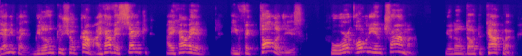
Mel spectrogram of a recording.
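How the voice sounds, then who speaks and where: An elderly man, a senior surgeon, commenting informally at a medical discussion in loosely built non-native English. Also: medium pitch. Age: 70s to 80.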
